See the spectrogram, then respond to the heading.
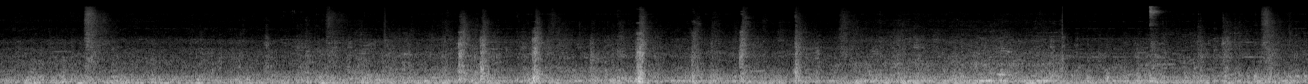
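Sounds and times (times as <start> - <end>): train rumbling along track: 0.0 - 13.0
wheels clicking over rail joints: 2.6 - 9.3.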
